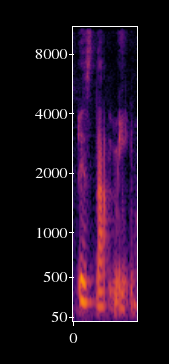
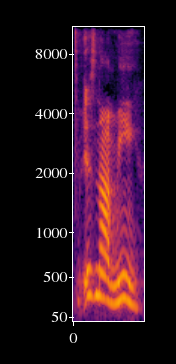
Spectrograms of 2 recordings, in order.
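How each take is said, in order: First: Softer, lower, to herself; mumbled repeat of the joke; quiet trailing denial. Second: Big tipsy protest. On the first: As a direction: let it fade out. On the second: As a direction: stretch out the denial. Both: Real, not acted. Repeated denial, fading takes.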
